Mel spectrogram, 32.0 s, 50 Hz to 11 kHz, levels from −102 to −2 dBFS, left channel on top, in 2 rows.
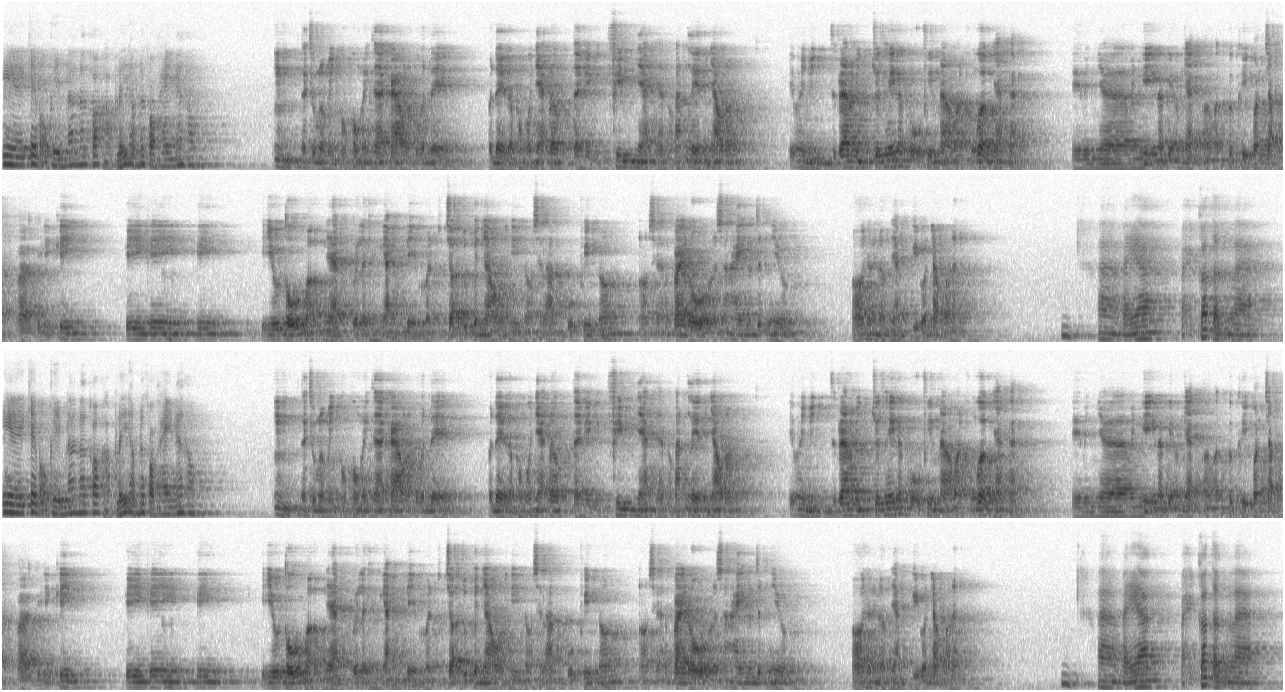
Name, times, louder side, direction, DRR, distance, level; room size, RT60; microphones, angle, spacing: voice 1, 0.0-2.4 13.7-14.0 18.0-18.1 26.8-27.2 29.2-29.4 29.7-30.4 30.7-31.6, right 1 dB, 35° right, 6 dB, 1.8 m, -32 dB
voice 2, 3.4-5.6 6.1-9.1 9.8-12.7 13.4-16.9 17.6-18.7 19.2-25.8 26.6-28.0, equal, 10° right, 4 dB, 3.8 m, -31 dB
28.5 x 20.5 x 6.5 m, 1.1 s
head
